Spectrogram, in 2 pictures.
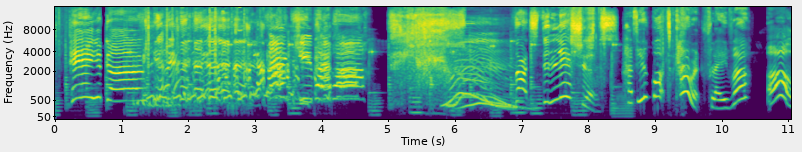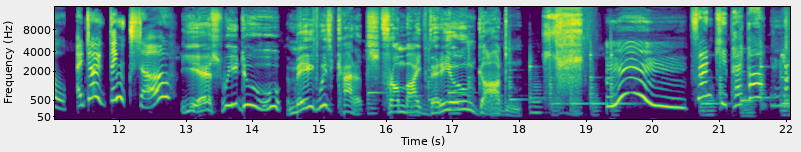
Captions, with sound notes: - Here you go. - Thank you, Peppa! (all slurping) Mmm! - That's delicious! - Have you got carrot flavour? - Oh, I don't think so... - Yes, we do! Made with carrots from my very own garden. - (slurps) Mmmm! Thank you, Peppa!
